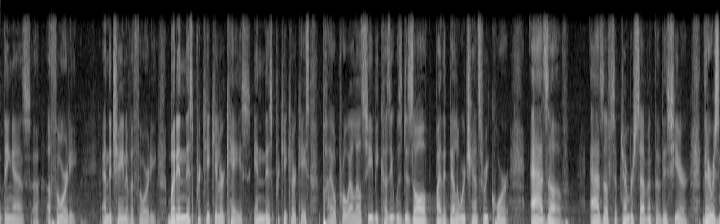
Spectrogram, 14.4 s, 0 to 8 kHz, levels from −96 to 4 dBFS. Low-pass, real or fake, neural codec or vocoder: 7.2 kHz; real; none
